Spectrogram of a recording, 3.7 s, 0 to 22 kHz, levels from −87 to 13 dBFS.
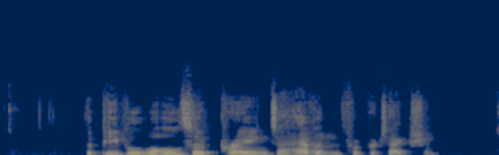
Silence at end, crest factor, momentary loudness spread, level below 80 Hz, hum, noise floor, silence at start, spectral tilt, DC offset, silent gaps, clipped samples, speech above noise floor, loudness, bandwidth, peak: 0.5 s; 20 dB; 14 LU; -72 dBFS; none; -72 dBFS; 0.65 s; -4.5 dB/octave; under 0.1%; none; under 0.1%; 40 dB; -32 LUFS; 10.5 kHz; -14 dBFS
